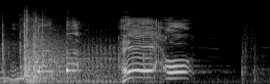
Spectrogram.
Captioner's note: door opens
